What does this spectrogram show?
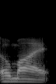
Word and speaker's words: Omae: you are absolutely gorgeous i always say your name is oh my am i correct in that pronunciation yeah uh most people probably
